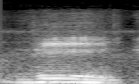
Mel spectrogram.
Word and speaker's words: Weg: It's der Weg. You make the E longer.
